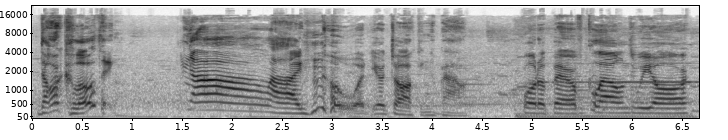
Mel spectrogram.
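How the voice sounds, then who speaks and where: Game role: chatty comic street performer, theatrical and wry, very animated delivery, music underneath. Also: male voice, sits high, slow, heavily acted. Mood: wry storytelling. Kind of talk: animated video game voice acting.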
